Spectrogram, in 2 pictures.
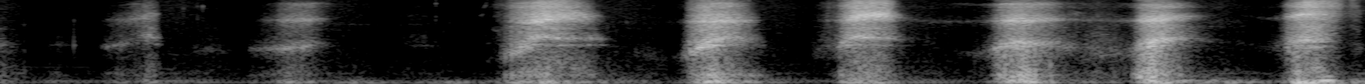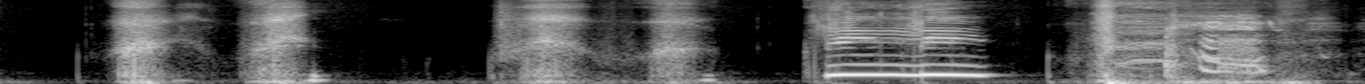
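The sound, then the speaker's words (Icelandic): A voice imitates a bicycle ride with a steady series of about a dozen short, breathy hissing bursts, then a brief ringing, bell-like vocal tone and a final rough noisy burst. “ég veit ekki hvernig maður leikur reyðhjól bara hljóðin sem koma bara þegar þú ert að hjóla”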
